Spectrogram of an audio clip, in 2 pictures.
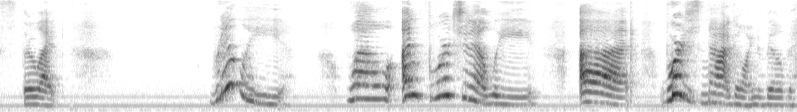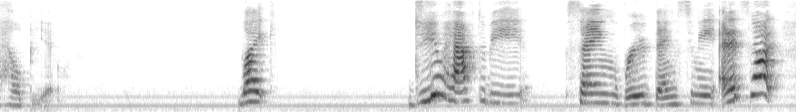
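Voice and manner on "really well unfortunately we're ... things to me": mock, overdone, saccharine, sugary-sweet fake politeness. Imitating women who talk like they're being super nice: fake super-nice voice. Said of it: "they talk to you in this voice like they're being super nice".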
